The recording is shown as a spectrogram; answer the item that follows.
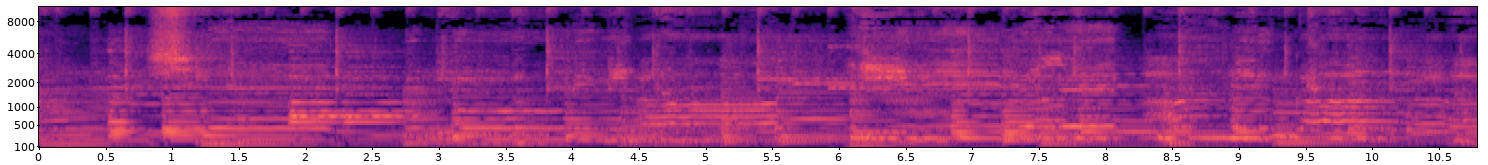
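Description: Music: an upright piano played by ear, a melody over sustained chords, with a sung vocal line mixed in.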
